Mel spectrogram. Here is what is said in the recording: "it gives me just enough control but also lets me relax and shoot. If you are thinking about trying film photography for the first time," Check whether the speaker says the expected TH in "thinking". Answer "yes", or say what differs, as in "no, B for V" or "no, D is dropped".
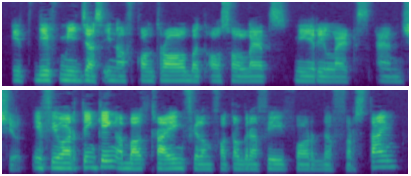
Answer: no, T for TH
